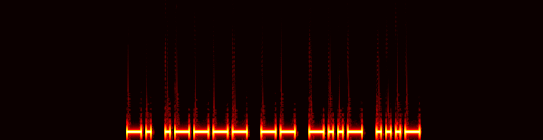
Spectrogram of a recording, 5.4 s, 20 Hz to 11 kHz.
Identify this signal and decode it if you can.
Morse code, heard as a keyed tone, about 25 wpm, 700 Hz. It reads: N1MXV
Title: USA Call Signs - 5 Characters - Repeated 3x - 25wpm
